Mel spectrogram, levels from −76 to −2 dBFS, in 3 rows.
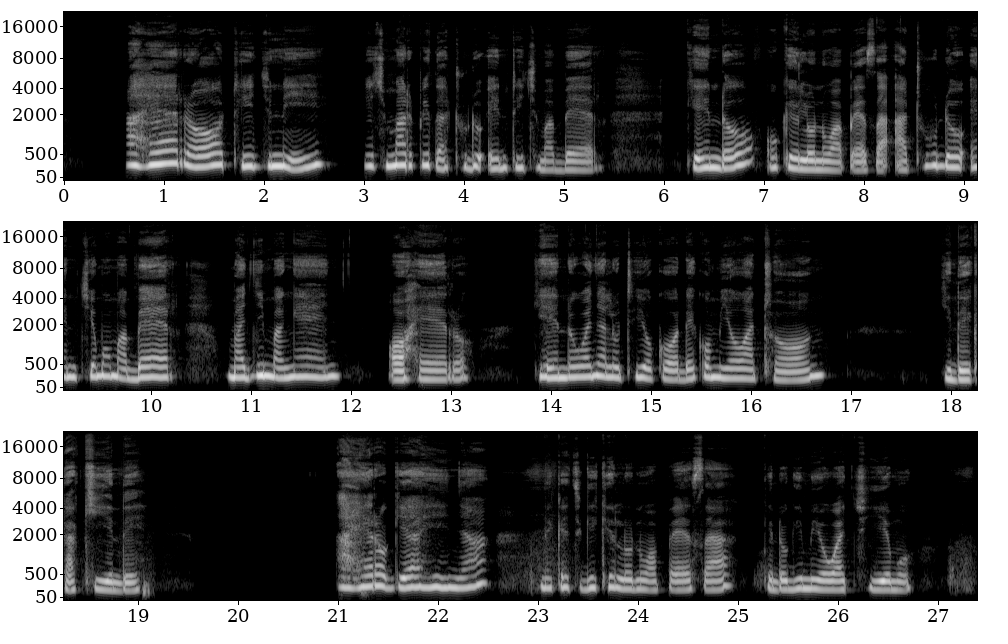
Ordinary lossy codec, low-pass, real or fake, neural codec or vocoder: none; none; real; none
